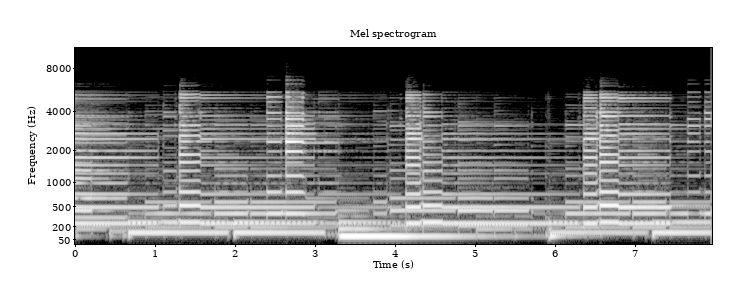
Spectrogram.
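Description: Solo Eastman T185MX semi-hollow electric guitar plucked through a Boss Nextone amp: low bass notes held under ringing chords and short melodic fills, changing about every second.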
